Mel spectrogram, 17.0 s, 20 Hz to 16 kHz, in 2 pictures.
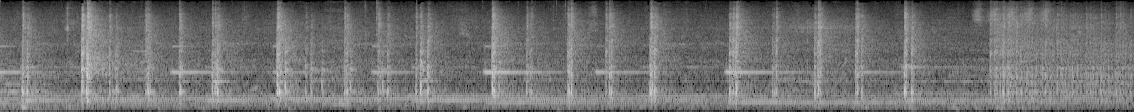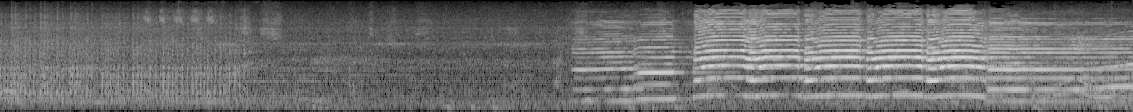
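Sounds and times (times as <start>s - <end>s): struck mallet percussion: 0.0s - 10.1s
marching band held chord: 0.0s - 10.5s, 12.8s - 17.0s.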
